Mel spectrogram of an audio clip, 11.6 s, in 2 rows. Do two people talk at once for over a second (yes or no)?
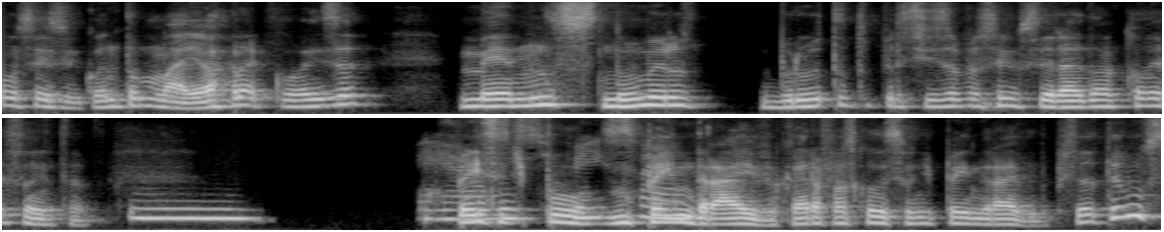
yes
